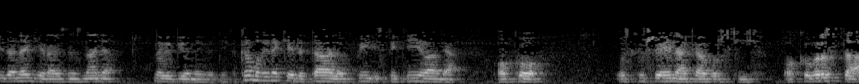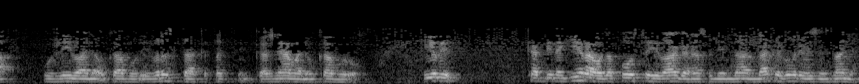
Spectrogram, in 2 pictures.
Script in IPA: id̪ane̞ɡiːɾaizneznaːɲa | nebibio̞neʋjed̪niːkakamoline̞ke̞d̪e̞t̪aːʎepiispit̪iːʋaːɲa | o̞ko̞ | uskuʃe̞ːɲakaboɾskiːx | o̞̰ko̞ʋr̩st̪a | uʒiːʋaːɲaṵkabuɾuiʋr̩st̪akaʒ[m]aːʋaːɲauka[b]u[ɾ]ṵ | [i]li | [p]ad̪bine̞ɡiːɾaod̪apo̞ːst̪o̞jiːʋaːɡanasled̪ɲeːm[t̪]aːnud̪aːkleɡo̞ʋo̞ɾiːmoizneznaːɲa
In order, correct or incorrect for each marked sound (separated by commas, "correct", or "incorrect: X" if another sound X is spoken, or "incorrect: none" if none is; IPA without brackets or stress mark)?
incorrect: ɲ, correct, correct, correct, incorrect: k, incorrect: d̪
